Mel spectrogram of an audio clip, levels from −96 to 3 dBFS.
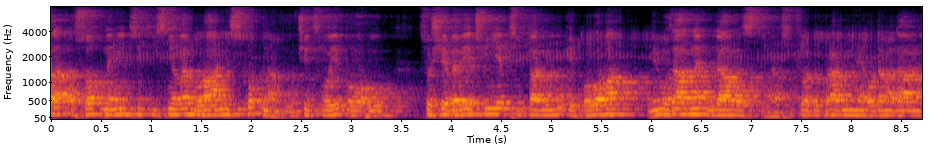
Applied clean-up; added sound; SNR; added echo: neural separator model SepFormer DNS4.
